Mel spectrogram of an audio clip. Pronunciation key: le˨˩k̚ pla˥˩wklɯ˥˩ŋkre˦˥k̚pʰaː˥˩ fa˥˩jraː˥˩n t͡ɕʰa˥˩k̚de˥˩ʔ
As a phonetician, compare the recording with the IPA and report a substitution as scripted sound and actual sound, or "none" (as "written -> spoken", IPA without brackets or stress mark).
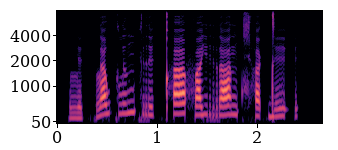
none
